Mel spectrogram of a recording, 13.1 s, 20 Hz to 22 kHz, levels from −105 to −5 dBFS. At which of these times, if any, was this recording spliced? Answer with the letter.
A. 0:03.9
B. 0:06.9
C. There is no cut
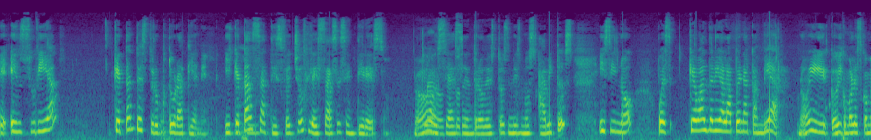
B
